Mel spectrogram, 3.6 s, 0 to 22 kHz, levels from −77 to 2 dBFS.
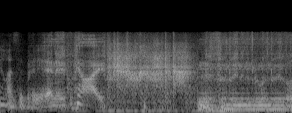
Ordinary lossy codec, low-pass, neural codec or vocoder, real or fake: none; none; codec, 16 kHz, 0.5 kbps, X-Codec, HuBERT features, trained on LibriSpeech; fake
